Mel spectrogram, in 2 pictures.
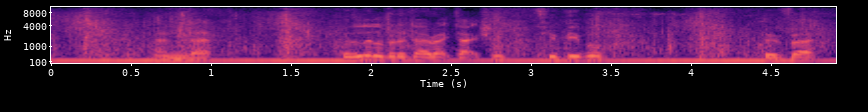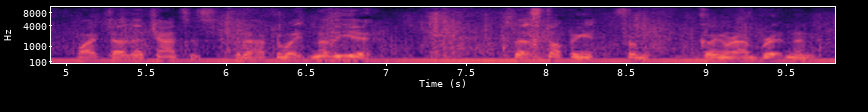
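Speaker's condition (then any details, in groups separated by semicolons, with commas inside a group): No condition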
